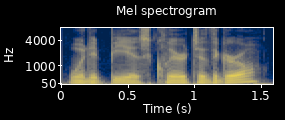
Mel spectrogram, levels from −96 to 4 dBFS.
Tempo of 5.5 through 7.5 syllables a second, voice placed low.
Yes: 5.6 syllables/s; low, 105 Hz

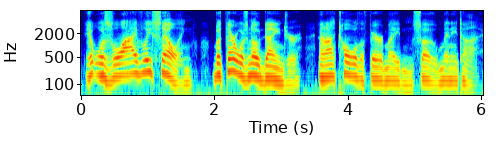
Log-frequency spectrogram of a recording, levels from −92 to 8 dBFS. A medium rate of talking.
Yes: average, 180 wpm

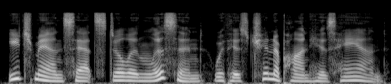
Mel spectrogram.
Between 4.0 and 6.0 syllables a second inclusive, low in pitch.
No: 4.1 syllables/s; medium, 175 Hz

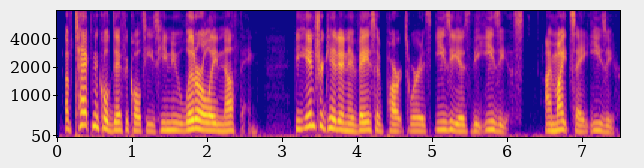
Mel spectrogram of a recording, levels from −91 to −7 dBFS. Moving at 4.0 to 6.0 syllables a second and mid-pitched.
No: 6.3 syllables/s; medium, 175 Hz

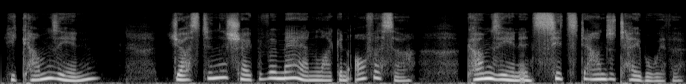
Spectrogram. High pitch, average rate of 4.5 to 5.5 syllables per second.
Yes: high, 230 Hz; 5.0 syllables/s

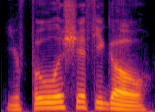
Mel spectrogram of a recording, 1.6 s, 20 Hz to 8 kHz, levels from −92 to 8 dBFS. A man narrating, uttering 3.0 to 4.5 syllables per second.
No: male; 4.8 syllables/s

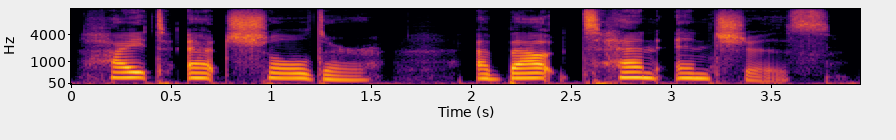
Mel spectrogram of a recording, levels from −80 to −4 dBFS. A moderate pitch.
No: high, 195 Hz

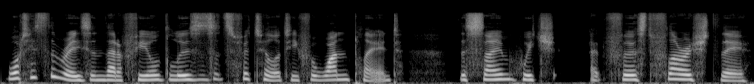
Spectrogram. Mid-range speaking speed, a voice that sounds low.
No: average, 160 wpm; high, 215 Hz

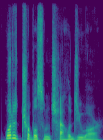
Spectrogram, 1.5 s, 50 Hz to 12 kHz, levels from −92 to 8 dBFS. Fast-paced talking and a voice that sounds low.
Yes: fast, 235 wpm; low, 130 Hz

